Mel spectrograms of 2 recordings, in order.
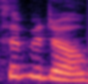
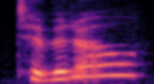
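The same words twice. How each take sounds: First: The name begins with a th sound. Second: The name begins with a plain t sound. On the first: "because the T H, there's a, there's a th" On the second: "I hear other people pronounce your name"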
